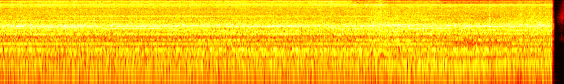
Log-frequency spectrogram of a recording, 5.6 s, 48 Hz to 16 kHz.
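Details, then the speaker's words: Vermeer SC1052 stump grinder cutting extremely wet ground: the engine drones loud at working speed, bogs slightly as it digs in, then the RPM comes back up; normal pull under heavy cutting. "We're grinding with the machine. You can hear it bogging a little. It's extremely wet ground, but you hear it bogging and then the RPM comes back up."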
